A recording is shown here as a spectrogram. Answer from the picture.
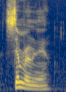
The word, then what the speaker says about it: Zimmerman: Trayvon Martin, who of course George Zimmerman, Zimmerman, that's the way you pronounce it, followed him mm-hmm.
